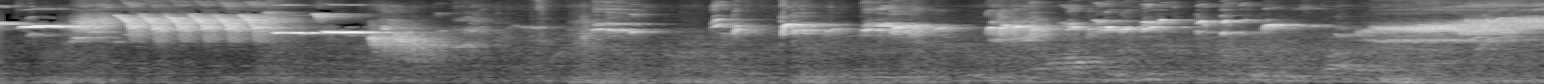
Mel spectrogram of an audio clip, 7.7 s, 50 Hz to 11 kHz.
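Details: Large Yorkshire canary, ring 20, 28 January 2021: an opening burst of fast high trills, then broken, quieter phrases of short notes and sweeps separated by brief pauses, before a rising trill at the end.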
